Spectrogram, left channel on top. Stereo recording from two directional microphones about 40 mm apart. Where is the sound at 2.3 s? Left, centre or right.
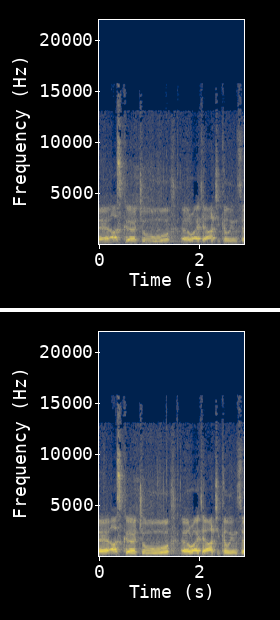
Right.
